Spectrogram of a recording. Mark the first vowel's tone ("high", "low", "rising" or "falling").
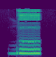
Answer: high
